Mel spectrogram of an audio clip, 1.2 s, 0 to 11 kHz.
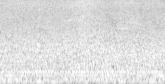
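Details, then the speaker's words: HP Pavilion g7-1350dx laptop after opening and cleaning dust from the overheating cooling fan: soft, even airflow hiss with no whirring, buzzing or ticking; fan no longer working hard as before, much better airflow, normal running. "The fan is not working as hard as it was before. Before I could hear that fan just, it was working really hard."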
